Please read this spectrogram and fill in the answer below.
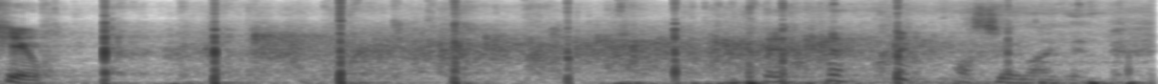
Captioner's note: applause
